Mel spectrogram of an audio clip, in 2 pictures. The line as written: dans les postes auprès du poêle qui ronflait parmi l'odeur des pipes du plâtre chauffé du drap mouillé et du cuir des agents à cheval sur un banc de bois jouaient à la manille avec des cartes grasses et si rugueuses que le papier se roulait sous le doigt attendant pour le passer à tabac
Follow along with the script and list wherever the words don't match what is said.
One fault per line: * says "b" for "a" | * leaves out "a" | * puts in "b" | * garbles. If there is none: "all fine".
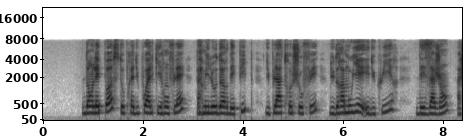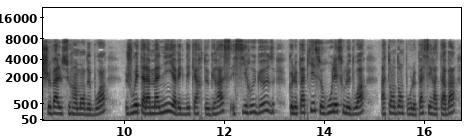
all fine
